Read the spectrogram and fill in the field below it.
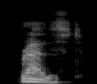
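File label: "razzed", Australian English; pronunciations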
